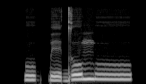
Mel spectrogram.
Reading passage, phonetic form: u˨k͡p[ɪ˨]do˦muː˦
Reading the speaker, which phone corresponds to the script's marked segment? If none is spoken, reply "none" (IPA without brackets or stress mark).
ɪ˨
